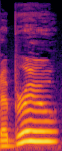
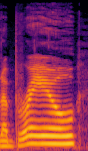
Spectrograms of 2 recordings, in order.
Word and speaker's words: Abreu: Try to pronounce Ale Abreu's name. It's not Abreu, it's not Abreu, it's Abreu.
